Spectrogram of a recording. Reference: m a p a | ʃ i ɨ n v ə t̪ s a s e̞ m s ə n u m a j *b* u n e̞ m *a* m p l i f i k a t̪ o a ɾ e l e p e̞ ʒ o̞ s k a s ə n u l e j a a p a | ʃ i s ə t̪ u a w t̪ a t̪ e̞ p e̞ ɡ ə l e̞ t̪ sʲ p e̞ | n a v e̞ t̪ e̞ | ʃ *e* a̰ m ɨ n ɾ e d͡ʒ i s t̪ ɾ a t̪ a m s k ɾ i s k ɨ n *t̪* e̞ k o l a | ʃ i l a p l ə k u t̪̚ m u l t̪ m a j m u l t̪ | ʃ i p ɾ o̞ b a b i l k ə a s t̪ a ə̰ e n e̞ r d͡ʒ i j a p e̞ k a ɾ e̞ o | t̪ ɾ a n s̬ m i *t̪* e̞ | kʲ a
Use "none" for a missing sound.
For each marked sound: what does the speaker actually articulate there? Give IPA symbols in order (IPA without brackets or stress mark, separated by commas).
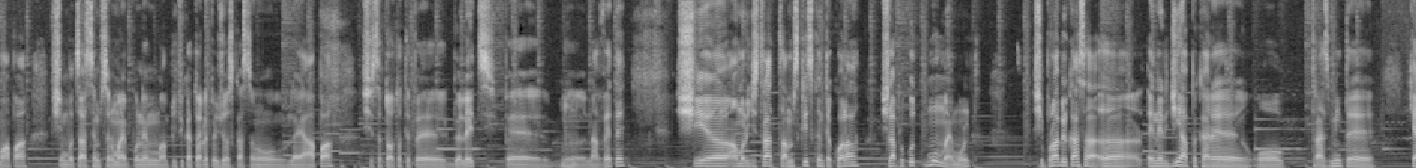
p, a, i, t̪, t̪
